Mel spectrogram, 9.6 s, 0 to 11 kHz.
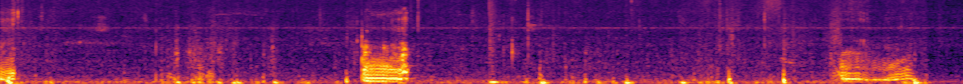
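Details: A 15–16-week-old Boston Terrier puppy lets out two brief, tonal growls a few seconds apart while being baited with a blanket during impulse-control training. Low rumbling and handling noises fill the gaps.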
